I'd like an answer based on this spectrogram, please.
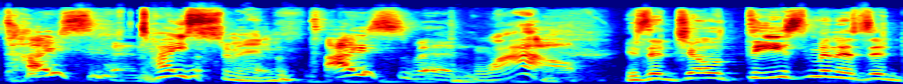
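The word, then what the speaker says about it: Theismann: V I think it's okay actually the correct pronunciation is tyman I'm starting to see why Joe tyman was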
